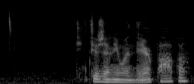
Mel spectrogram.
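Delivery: put-on soft, slow, hushed child's question; a boy asking Papa softly at dusk; quiet boy's voice. Boy quietly asks his father about the dark city, hushed.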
